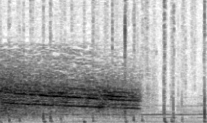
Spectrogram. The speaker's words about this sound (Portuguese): Eu vou pegar aqui de novo meu cavalinho, vamos lá, e eu vou sair aqui nessa cidadezinha aqui onde o tiroteio tá rolando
